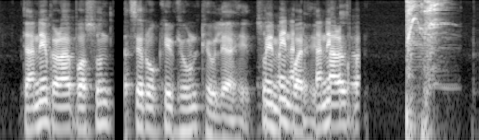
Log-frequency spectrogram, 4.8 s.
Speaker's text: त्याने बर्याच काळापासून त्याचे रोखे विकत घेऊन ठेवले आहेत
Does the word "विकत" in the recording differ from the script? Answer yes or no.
yes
